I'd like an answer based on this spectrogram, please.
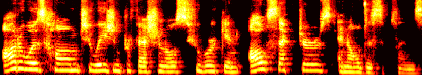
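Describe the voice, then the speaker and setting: With lively intonation and a somewhat breathy voice, a woman speaks at a fairly quick pace against a quiet background. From Philippines. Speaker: event host. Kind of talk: event moderation. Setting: video call. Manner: formal.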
